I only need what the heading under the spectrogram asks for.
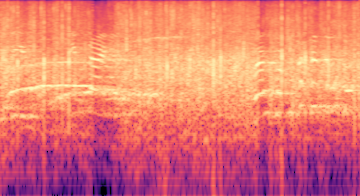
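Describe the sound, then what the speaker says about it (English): An audience applauds as Nirmal Purja walks onto the stage, dense sustained clapping with a host's voice speaking over it through much of the stretch. "I want to invite Nimstai on the stage with a big round of applause"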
